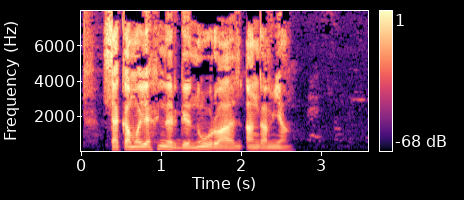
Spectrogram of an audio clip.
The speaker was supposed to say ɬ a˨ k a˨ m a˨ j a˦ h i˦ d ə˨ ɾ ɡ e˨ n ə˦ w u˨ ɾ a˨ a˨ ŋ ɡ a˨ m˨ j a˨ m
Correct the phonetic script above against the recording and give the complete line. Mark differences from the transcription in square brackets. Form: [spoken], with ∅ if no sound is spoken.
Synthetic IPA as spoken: ɬ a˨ k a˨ m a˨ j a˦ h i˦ [n] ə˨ ɾ ɡ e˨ n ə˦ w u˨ ɾ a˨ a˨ ŋ ɡ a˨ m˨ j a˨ [ŋ]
